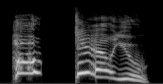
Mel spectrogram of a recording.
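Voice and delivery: very high, loud, slow stretched shout; furious shout. A narrator's reading. McGonagall reaching the attackers, very high furious shout. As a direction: scream it with full outrage. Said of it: "the figure shouted".

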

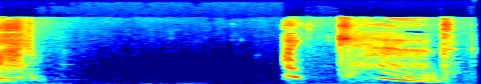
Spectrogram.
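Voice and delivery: a touch of misery, faltering; halting, understated refusal; miserable. A narrator's reading. Anne to Gilbert, refusing his proposal, mildly miserable. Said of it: "said Anne miserably".

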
